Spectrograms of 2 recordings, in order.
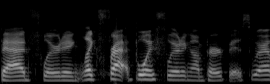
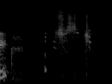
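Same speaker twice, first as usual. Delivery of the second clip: very quiet, tiny, whispered little voice; 14 dB quieter than usual. Retelling the aside to listening strangers: imitating own tiny voice. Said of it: "little tiny voice".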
